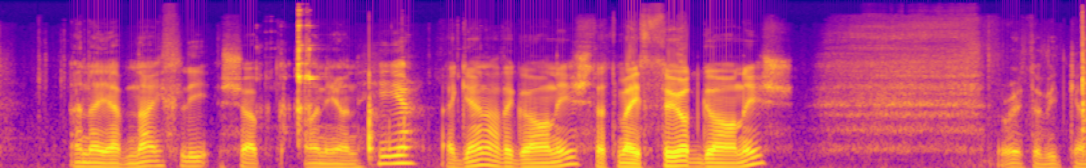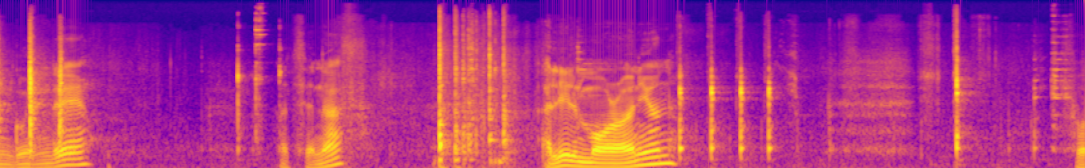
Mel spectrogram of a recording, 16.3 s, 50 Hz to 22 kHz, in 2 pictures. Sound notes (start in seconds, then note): 11.0 strainer clunking; 13.2 knife tapping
